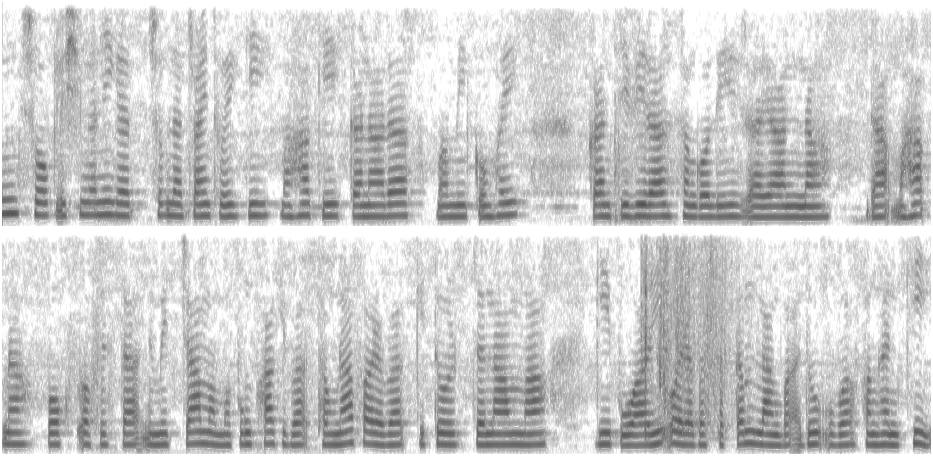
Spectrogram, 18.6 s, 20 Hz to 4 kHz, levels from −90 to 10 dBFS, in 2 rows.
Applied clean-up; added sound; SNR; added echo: none; Splash, splatter; 11 dB; none.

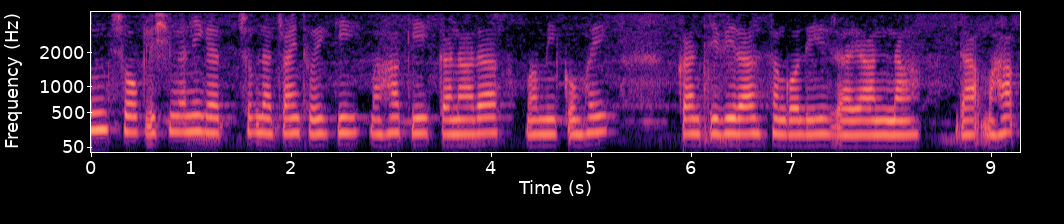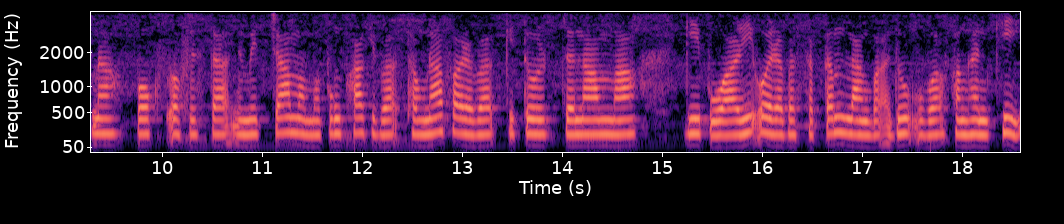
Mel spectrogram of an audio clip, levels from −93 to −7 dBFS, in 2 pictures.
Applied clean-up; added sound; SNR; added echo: none; none; none; none.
